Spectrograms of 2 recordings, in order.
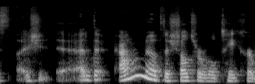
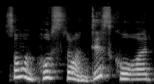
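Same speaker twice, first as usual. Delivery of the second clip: put-on Boston accent; a playful go at a Boston accent; 5 semitones higher, slower than usual. Shown as a demonstration. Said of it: "That was my Boston accent".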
